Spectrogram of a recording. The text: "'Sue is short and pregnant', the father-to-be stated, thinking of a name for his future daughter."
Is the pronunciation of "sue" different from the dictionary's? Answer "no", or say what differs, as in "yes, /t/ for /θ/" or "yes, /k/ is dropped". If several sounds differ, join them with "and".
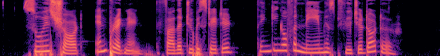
no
